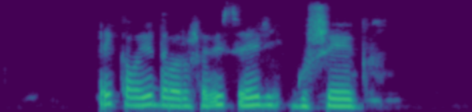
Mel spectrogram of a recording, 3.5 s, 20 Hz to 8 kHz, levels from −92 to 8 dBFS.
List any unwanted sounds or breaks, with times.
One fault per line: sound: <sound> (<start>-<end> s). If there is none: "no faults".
no faults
